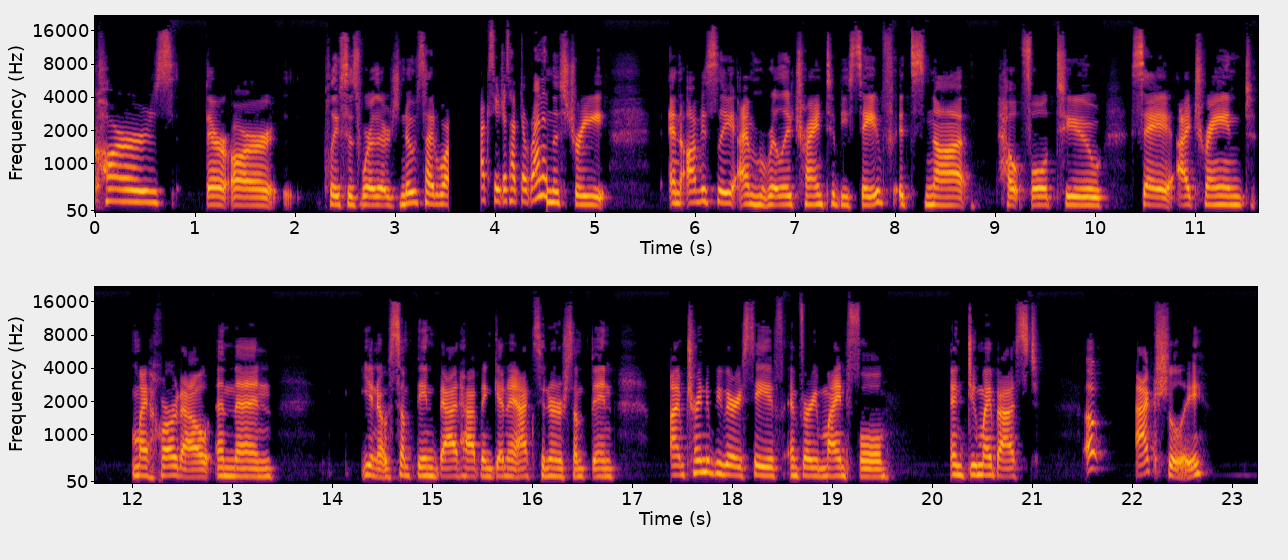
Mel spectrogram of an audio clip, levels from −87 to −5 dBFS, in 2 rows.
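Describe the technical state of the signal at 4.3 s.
At 4.3 s the player is in catch-up at higher speed (3.86–4.52 s), resampling its backlog 1.5 times faster. Pitch rises about seven semitones, and the spectrogram shows harmonics shifted upward and time-compressed.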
